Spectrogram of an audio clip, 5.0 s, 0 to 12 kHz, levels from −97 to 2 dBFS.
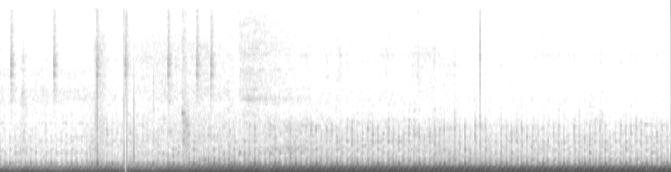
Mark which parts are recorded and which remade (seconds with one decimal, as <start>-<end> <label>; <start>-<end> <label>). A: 0.0-3.3 recorded; 3.3-4.0 remade; 4.0-5.0 recorded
